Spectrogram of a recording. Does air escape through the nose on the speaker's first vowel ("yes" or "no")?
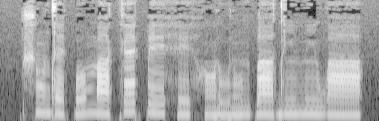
yes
